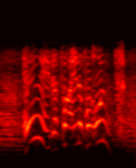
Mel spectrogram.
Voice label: player killed ally, mood med, speech ge; War Thunder

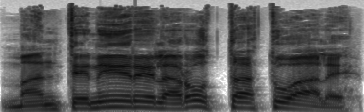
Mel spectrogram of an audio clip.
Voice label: Speech Pilots Bomber Airborne, IT; World Of Warships

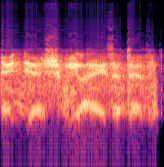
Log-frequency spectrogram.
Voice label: hun chat, speech hun; War Thunder

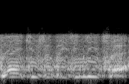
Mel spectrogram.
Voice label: dialogs russian; War Thunder

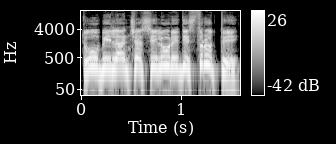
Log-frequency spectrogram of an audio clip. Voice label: Speech Defective Modules Torpedo Destroyed, IT; World Of Warships

